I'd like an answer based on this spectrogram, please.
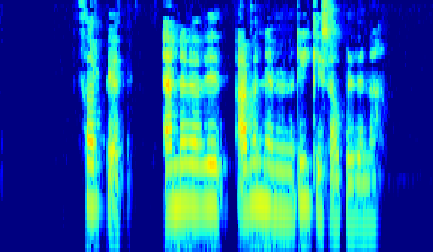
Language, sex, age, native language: Icelandic, female, 30-39, Icelandic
